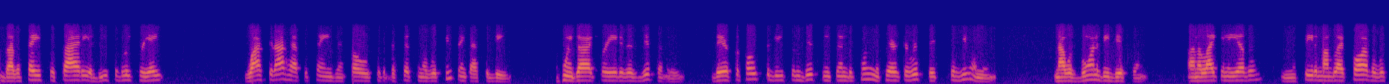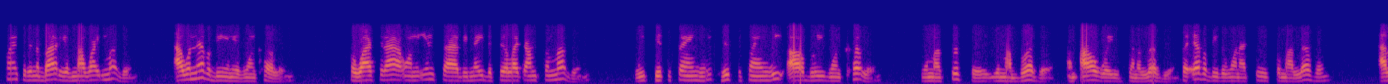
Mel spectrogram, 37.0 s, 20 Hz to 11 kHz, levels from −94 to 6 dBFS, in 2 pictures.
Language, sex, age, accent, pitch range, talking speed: English, female, 40-59, American, 150-185 Hz, 205 wpm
